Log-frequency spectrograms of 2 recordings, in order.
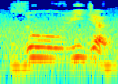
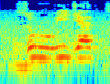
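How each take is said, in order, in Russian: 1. Звук w удерживается слишком долго. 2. Звук w удвоен со средней длительностью. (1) "нельзя впасть в чрезмерность, буксовать на этом звуке" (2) "Значит, среднее"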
